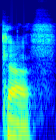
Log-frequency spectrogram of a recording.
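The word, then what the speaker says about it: كاف: has a similar pronunciation with this, but this one is just flat, and you say like this, K-A-A-F. You say calf.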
